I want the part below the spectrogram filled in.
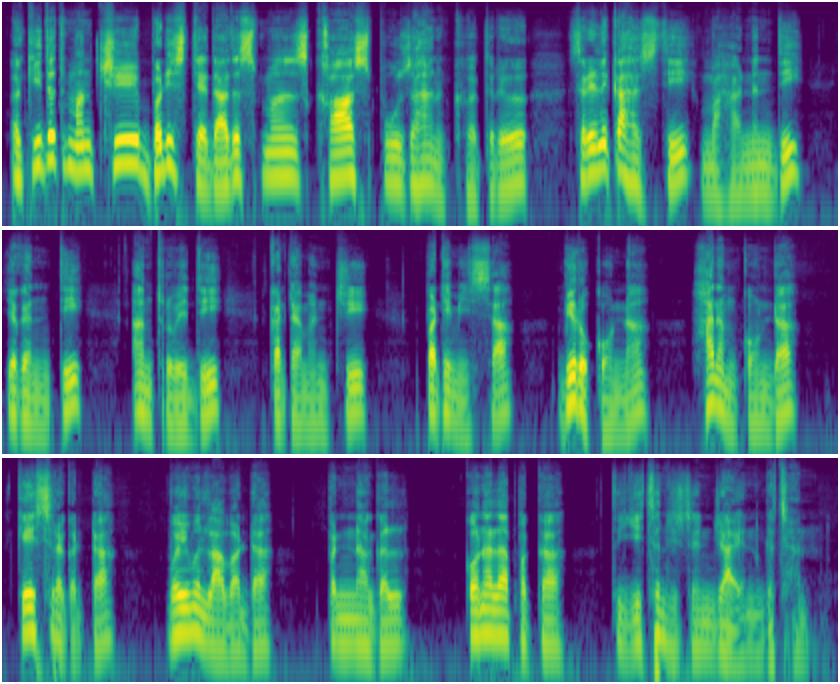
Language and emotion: Kashmiri, neutral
